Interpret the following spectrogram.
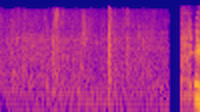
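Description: Faint, irregular soft slaps and taps of forearms and sleeves meeting as two partners trade punches in a Wing Chun punch drill. The sound cuts off suddenly just before the end, and a man's voice begins.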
